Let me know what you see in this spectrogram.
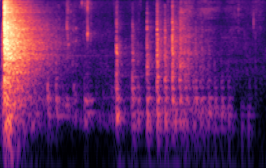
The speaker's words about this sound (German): Jetzt habe ich das Bier umgeschüttet.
